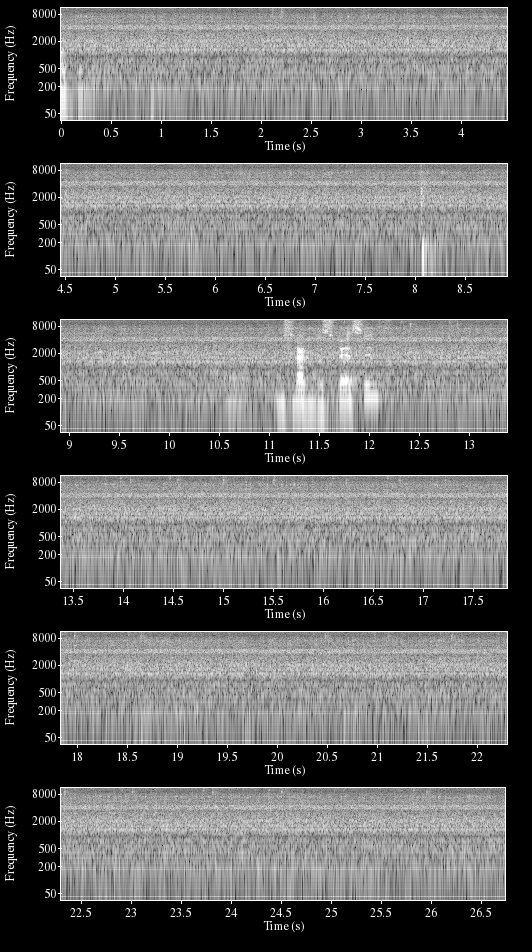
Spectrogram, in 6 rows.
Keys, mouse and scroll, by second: 0.9 Tab, 3.1-4.8 middle drag, 4.8-8.1 scroll up 2, 8.1 KP_1, 11.8 shift+click, 12.3 shift+click, 14.0 shift+click, 14.5 shift+click, 15.5 shift+click, 16.1 shift+click, 16.7 shift+click, 17.1 shift+click, 17.9 shift+click, 18.5 shift+click, 20.4 shift+click, 21.0 shift+click, 21.7 shift+click, 23.8 shift+click, 25.9 shift+click.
